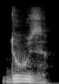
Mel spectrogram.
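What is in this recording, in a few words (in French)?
"douze" French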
